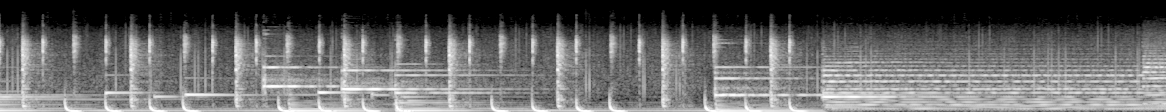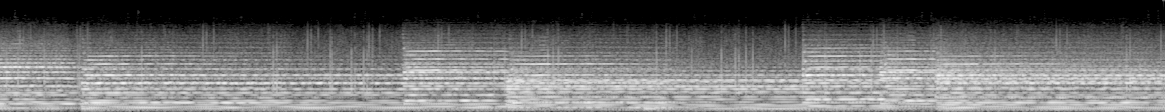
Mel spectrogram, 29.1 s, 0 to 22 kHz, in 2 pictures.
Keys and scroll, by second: 2.2 ctrl+z, 3.6 Tab, 14.6 ctrl+z, 19.8 F2, 23.9 8.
